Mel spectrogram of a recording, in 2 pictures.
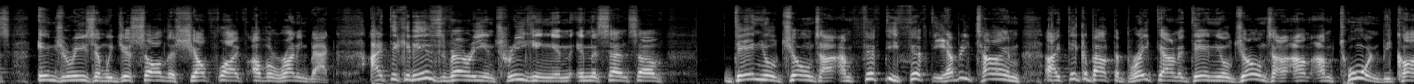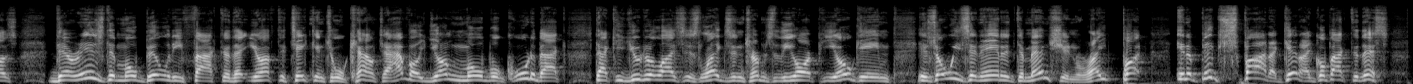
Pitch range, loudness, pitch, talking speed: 170-215 Hz, -17 LUFS, 190 Hz, 185 wpm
